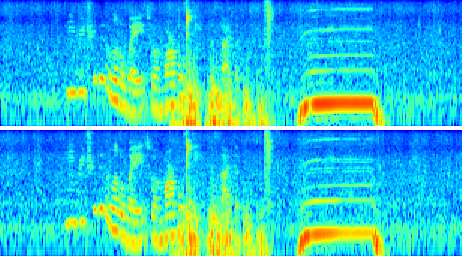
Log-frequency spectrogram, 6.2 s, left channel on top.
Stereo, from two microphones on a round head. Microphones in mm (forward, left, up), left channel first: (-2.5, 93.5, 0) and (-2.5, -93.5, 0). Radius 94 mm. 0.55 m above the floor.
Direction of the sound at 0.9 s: 70° right (ahead or behind).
